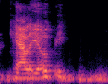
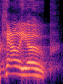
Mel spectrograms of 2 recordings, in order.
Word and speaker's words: Calliope: is pronounced her point calliope yep or callie oak if you've been to mississippi that's how they say it there there's a calliope mississippi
